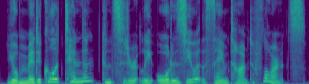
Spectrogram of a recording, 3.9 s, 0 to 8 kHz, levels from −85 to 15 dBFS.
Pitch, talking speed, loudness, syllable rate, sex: 200 Hz, 185 wpm, -18 LUFS, 6.6 syllables/s, female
